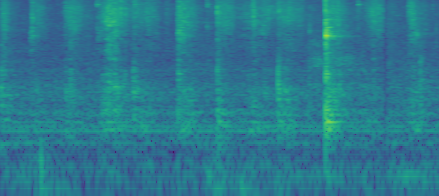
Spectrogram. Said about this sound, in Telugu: చెయ్యి ఆడిస్తూ ఉండాల, లేదంటే మాడిపోతుంది రవ్వ.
